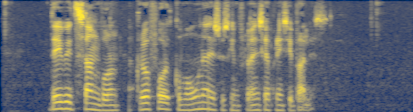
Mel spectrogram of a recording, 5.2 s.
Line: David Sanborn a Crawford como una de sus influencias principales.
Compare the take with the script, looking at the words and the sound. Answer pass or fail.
pass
